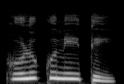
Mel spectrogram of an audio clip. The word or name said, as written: ಹುಳುಕುನೀತಿ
